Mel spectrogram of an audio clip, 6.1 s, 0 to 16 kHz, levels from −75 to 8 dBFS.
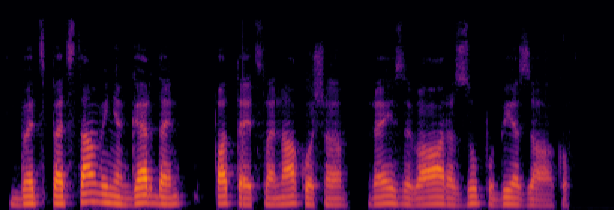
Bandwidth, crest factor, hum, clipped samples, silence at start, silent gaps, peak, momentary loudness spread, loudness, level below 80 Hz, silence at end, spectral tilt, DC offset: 11.5 kHz; 18 dB; none; under 0.1%; 0.1 s; none; -4 dBFS; 12 LU; -23 LUFS; -58 dBFS; 0.45 s; -7.5 dB/octave; under 0.1%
